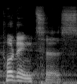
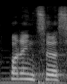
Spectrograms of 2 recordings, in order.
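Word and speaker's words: Puddingcess: Their last main deck monster is Madolche Puddingces, and I'm gonna give them credit here. This is a pun that transcends dialect and language, given that it's essentially just the Japanese pronunciation of princess.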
